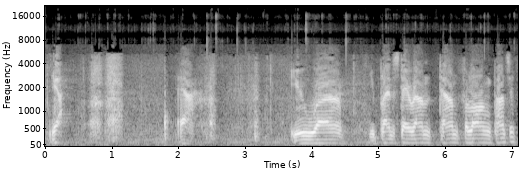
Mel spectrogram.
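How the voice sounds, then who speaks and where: A low-voiced frontier bully. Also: male voice, fairly even intonation, slow, fairly bright tone. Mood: menacing. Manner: menacing at first, then stammering. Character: blustering frontier bully running for sheriff. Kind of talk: 1950s radio drama acting. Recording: muffled vintage radio broadcast with hiss.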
